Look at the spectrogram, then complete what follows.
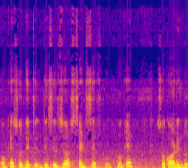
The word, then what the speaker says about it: Zaitsev: Okay, so this part of the pattern first observed by the Russian scientist Alexander Zaitsev, pronounced as Zaitsev.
